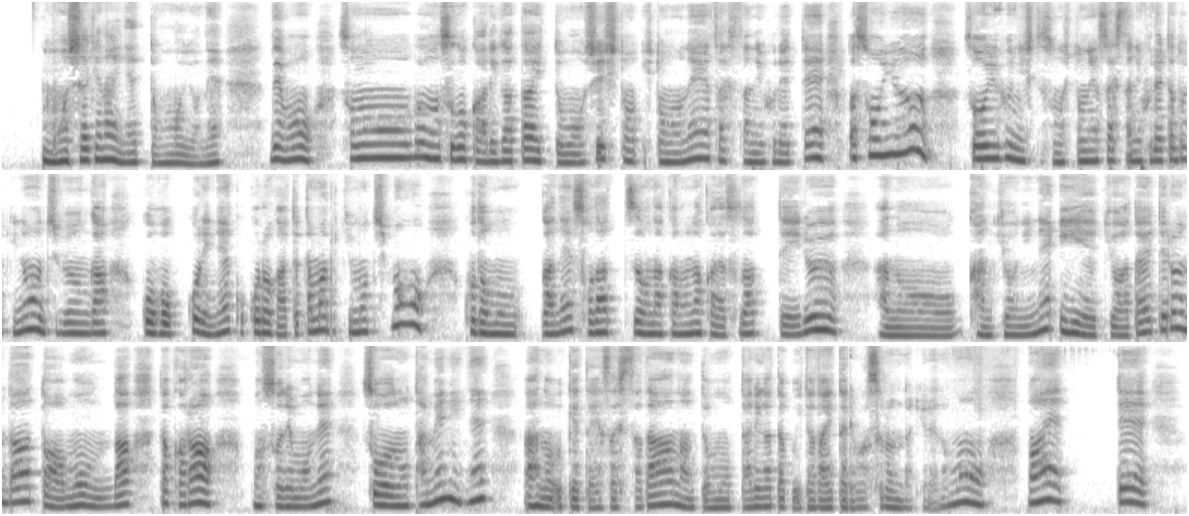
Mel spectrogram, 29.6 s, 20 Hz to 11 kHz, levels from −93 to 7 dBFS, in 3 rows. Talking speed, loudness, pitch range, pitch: 370 characters per minute, -36 LUFS, 180-245 Hz, 205 Hz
